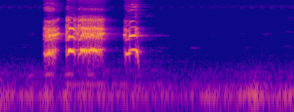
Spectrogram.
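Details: Red junglefowl crowing in Aceh, Indonesia, a bird used to lure wild junglefowl. It gives a loud, harsh crow in three parts with a brief gap before the short last part. A low, faint background hum follows.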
